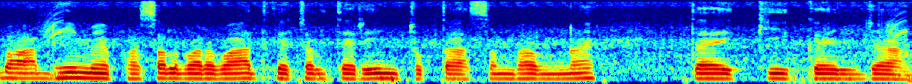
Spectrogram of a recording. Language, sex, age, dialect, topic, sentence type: Maithili, male, 18-24, Bajjika, banking, question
